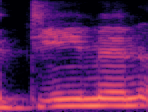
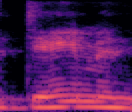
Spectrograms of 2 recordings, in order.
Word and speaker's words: Daemon: films of the year, The Demon or The Daemon, depending on how you want to say it, but it is spelled Daemon.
